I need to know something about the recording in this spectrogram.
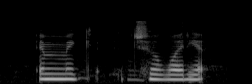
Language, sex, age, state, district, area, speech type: Kashmiri, female, 18-30, Jammu and Kashmir, Kupwara, rural, spontaneous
